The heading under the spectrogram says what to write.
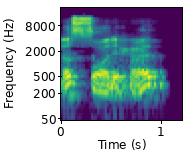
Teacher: huruf lamnya tidak disebutkan lagi dan langsung idgham, dimasukkan langsung ke huruf shad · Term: alif lam asy-syamsiyah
